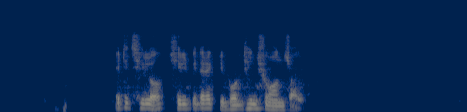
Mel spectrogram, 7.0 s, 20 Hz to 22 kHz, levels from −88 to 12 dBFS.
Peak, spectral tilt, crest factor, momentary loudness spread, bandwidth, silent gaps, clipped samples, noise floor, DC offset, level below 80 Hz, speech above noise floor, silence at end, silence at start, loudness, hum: -24 dBFS; -6 dB/octave; 20 dB; 10 LU; 7.4 kHz; none; under 0.1%; under -90 dBFS; under 0.1%; -70 dBFS; over 51 dB; 2.45 s; 1.75 s; -40 LUFS; none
